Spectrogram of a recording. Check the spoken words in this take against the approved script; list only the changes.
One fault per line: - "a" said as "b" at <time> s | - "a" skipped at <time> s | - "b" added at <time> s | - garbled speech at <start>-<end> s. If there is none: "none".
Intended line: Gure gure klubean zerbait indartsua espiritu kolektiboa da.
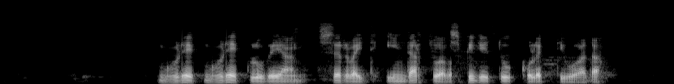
none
